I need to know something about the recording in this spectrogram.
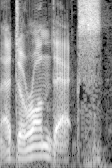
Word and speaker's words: Adirondacks: versus the Dutch on adirondacks you're supposed to say the R on adirondacks we're being told that's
